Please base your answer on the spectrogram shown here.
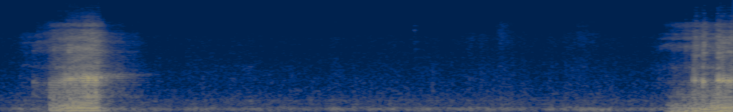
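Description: Two loud, rough snores several seconds apart, with quiet breathing between them. Open-mouth snoring.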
